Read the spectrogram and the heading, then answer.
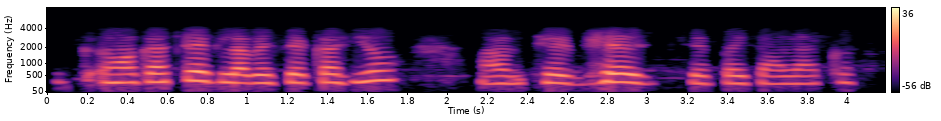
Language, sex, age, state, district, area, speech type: Maithili, female, 18-30, Bihar, Saharsa, rural, conversation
